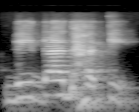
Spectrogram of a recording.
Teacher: The second dha is Mahaprana.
